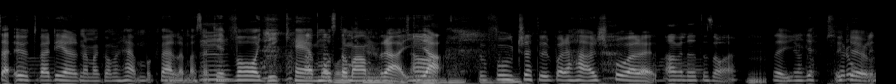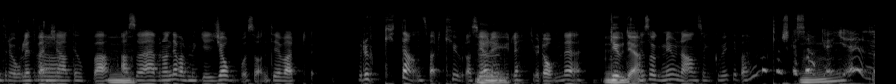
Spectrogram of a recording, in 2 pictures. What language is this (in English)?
Swedish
